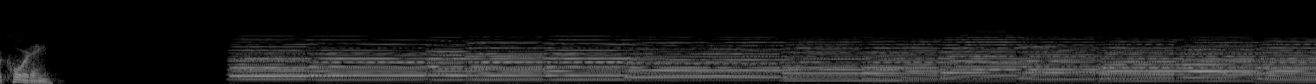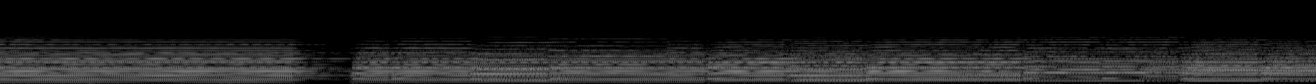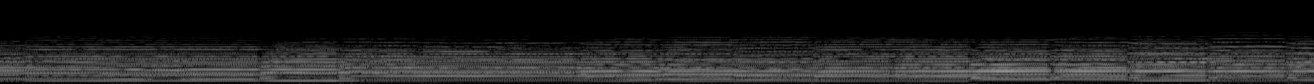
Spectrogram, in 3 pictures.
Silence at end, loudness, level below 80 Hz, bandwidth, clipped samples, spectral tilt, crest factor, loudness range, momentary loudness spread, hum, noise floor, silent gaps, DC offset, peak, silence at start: 0 s; -39 LUFS; -70 dBFS; 7.6 kHz; under 0.1%; -7 dB/octave; 16 dB; 4 LU; 5 LU; none; under -90 dBFS; 0.86-2.26 s; under 0.1%; -22 dBFS; 0 s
